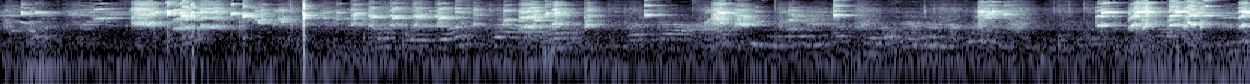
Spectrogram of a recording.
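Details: Lilian's (Nyasa) lovebird and a hybrid green male in captivity give scattered high squeaky chirps and twittering bursts, with quieter gaps and a faint low hum behind.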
